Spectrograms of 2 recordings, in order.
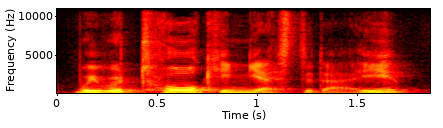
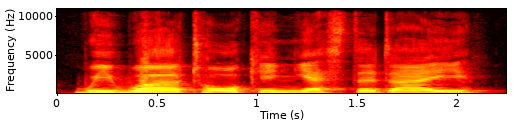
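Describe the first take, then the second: First: Some words are weak and others are stressed. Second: Every syllable gets the same flat stress. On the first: The speaker calls it right. "instead of saying" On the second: The speaker calls it wrong. "stress every syllable in English evenly, ... very flat ... like a robot"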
